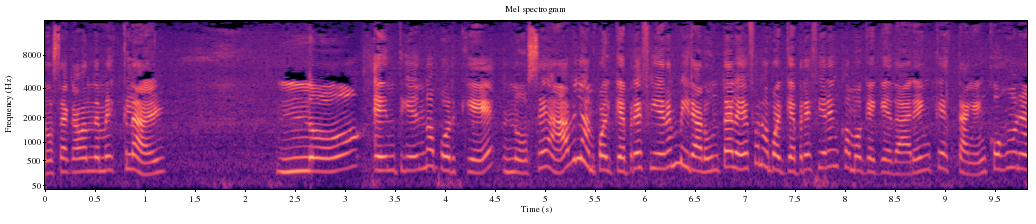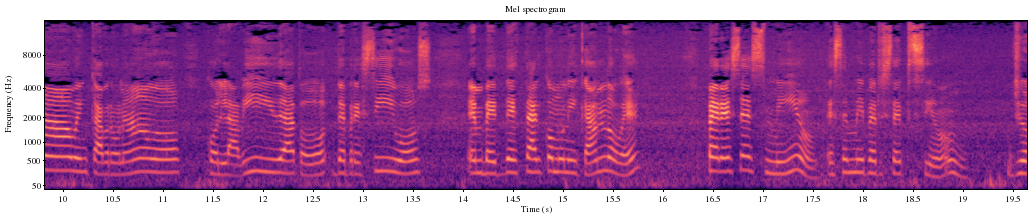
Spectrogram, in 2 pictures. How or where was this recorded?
outdoors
